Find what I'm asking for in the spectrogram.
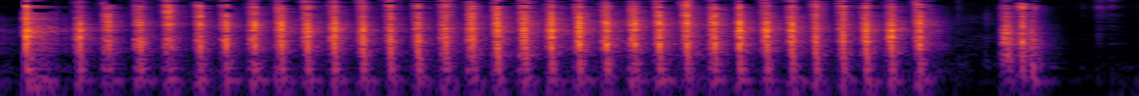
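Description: Rapid, evenly spaced metallic strikes of a hammer against a kitchen cleaver blade, about thirty sharp close hits in quick rhythm, then a short pause and one final strike; no talking.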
